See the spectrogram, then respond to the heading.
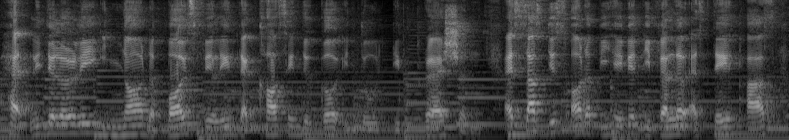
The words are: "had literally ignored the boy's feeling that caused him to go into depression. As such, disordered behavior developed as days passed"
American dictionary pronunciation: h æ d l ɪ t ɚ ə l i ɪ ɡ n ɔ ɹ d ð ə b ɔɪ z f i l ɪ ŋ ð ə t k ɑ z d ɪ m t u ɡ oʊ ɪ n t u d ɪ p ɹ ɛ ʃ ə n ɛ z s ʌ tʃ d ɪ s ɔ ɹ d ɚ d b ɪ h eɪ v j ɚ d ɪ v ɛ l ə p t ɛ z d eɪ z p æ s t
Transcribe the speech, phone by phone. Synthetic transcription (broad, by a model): h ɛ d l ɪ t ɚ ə l i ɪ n ɔ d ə b ɔɪ s f i l ɪ ŋ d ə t k ɑ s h ɪ m t u ɡ oʊ ɪ n t u d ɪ p ɹ ɛ ʃ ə n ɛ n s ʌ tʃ d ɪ s ɔ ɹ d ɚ b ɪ h eɪ v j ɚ d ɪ v ɛ l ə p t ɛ s d eɪ p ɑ s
